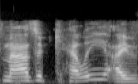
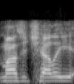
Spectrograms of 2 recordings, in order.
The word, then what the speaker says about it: Mazzucchelli: It's Mazzucchelli. I always pronounce it Mazzucchelli, and then someone around the time that Asterius Polyp came out when I was working at the comic shop corrected me to Mazzucchelli.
